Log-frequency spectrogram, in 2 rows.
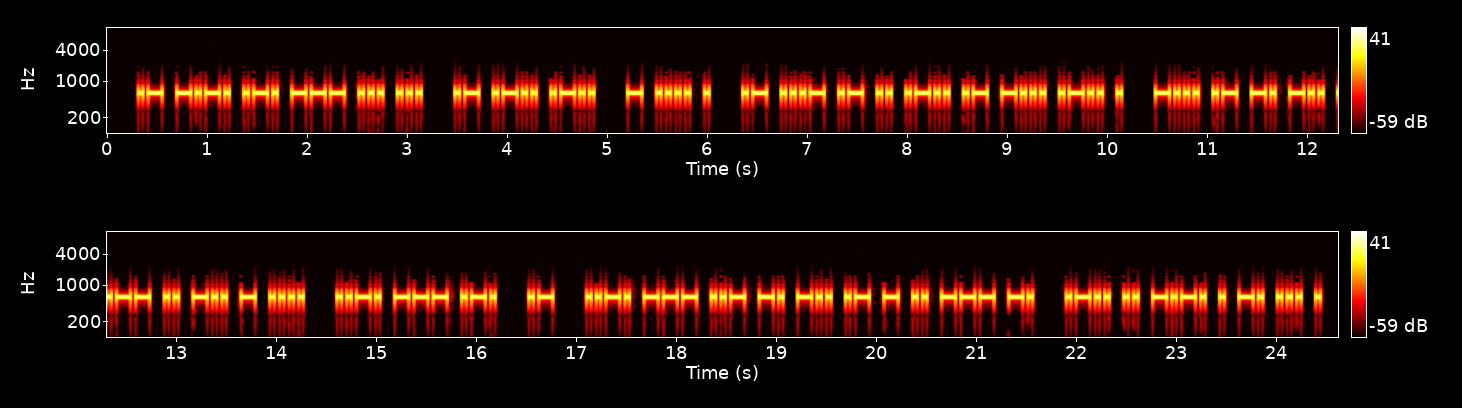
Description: Morse code, heard as a keyed tone, about 25 wpm, 600 Hz. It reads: ACROSS ALL THE AVAILABLE BANDWIDTH FOR A FOUNDATION LICENSE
